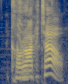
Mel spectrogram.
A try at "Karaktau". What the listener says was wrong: Oh, that was a little too fast. I needed more emphasis on the co part. It sounded like crotch. Which sounded like crotch. Or cock. Or cocktail.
